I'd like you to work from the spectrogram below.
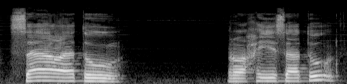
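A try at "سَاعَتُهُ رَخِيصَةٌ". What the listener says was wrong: Sa'atuhu rakhisatun. Ini kan sudah titik ya. Jadi intonasinya turun. Sa'atuhu rakhisatun, itu namanya orang lagi nanya. Ya, ini kan lagi pernyataan ya. Intonasinya titik begitu. Sa'atuhu rakhisatun.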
